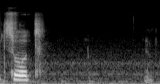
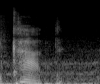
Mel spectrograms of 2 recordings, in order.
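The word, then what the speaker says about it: cut: cud scenka k scenka To kto to mówi cud bo pisze się cud wymawia się kat bo cud to jest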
